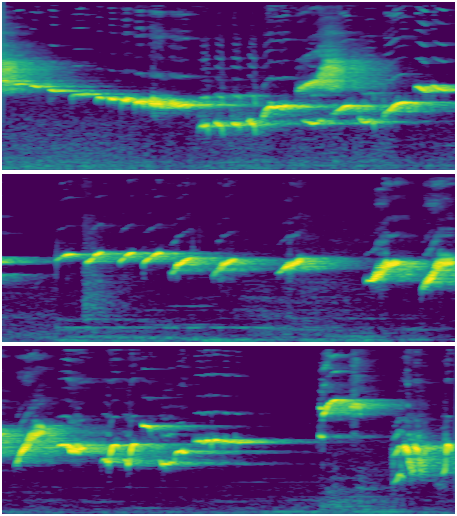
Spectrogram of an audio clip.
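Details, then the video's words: Oriental magpie-robin (kacer) singing in rich competition-style phrases, used as a lure and daily tutor for silent birds: fluent whistled notes stepping and sliding between pitches, with sharp upswept chips and brief pauses. "Kacer Mogok Bunyi Tiba-tiba Gacor Isian Mewah"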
